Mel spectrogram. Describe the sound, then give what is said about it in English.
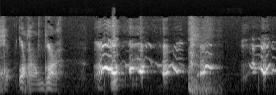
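A voice mimics a pelican or seagull with a string of harsh, nasal squawks, about five or six short bursts in an uneven rhythm, fairly loud, with laughter-like breaks between them. “I've seen you like eat like a pelican or a seagull, which is like...”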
